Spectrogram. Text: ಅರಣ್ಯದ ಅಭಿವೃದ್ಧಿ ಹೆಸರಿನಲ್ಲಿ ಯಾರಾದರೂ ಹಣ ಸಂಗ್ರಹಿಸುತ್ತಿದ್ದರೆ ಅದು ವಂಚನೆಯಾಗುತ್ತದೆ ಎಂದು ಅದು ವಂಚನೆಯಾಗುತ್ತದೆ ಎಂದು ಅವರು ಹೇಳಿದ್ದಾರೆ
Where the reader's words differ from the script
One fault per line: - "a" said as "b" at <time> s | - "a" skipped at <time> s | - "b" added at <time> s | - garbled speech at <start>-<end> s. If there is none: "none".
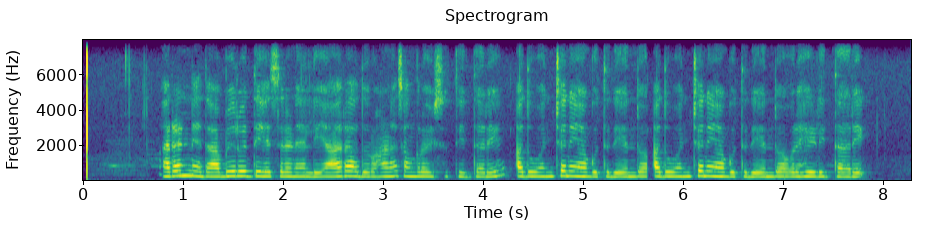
none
